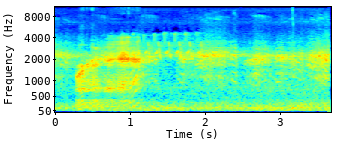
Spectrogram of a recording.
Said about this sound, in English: And I'm hearing these Cuban tree frogs, and the mnemonic I use for them is like a door in a scary movie.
